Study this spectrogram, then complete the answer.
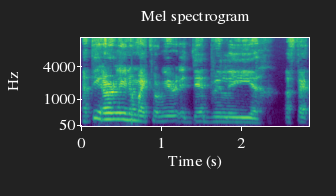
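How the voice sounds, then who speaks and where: With a Filipino accent, a man speaks at a fairly quick pace with lively intonation. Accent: Filipino accent, kept. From Philippines. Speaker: leadership coach and author. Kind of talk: interview.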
